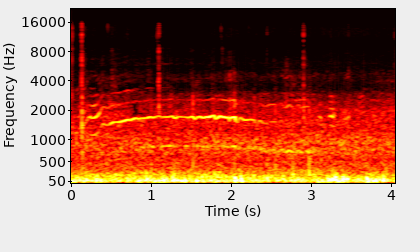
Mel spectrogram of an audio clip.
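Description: A single long, high-pitched, nasal vocal squeal from a woman, lasting about two seconds and sagging slightly in pitch at the end, over a low rumble of wind on the microphone.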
